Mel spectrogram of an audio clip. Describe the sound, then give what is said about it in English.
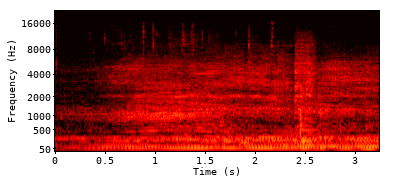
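Many motorcycles drive past a house in a continuous, loud engine roar that builds slightly as it goes, with no voices. “lots of motorcycles driving by my house.”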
